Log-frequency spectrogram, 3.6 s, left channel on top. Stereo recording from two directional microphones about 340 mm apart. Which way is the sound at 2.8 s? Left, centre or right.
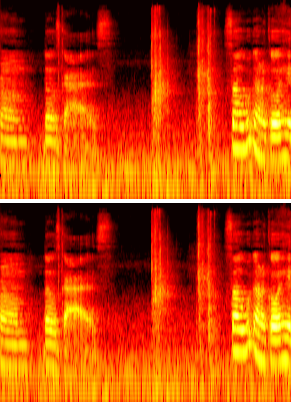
Centre.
